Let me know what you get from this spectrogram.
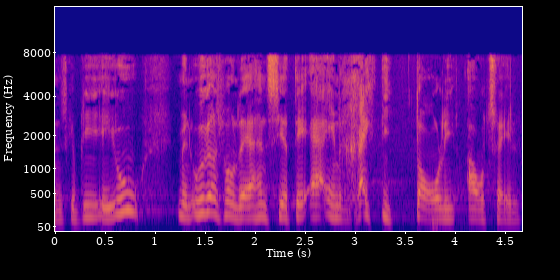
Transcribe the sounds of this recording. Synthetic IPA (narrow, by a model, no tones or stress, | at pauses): nsɡ̥æb̥lḭːe̝ːṵːmenuð̞ˠɡ̥ɑ̈ŋspʰɔ̽ŋ̰d̥ð̩ˠæɐhænsiːɐd̥e̝ʔæɐʔe̝nʁɛɡ̥d̥i | d̥ɒːliɑ̈ʊt͡sʰɛ̰ːlə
